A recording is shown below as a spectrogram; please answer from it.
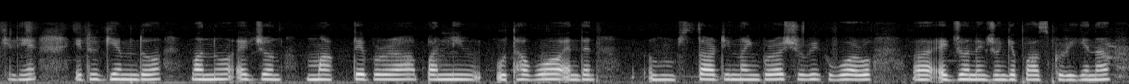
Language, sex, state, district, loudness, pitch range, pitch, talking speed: Nagamese, female, Nagaland, Kohima, -14 LUFS, 220-230 Hz, 225 Hz, 140 wpm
